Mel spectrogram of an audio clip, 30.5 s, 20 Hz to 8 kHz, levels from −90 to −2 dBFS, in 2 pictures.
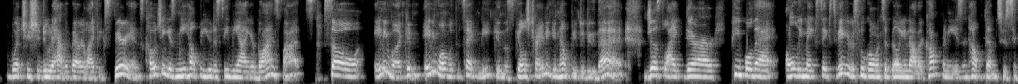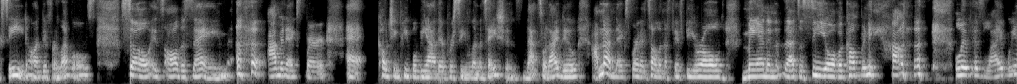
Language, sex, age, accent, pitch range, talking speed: English, female, 20-39, American, 175-220 Hz, 200 wpm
